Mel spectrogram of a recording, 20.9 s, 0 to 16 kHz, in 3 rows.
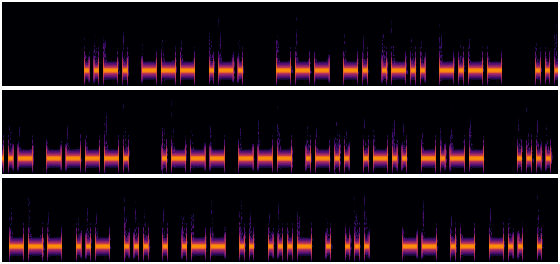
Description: Morse code, heard as a keyed tone, about 20 wpm, 700 Hz. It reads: FOR ONLY 49 JOLLY HOUSEWIVES MADE
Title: Pangram Challenge v2 - 20wpm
